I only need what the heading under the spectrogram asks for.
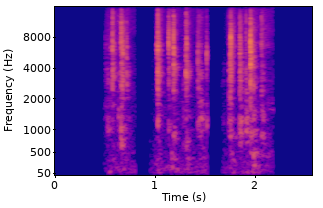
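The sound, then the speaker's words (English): Someone types on a computer keyboard in three short bursts of quick, faint key clicks separated by brief pauses. “Oh, look at him type, guys. He's doing another project for school. Look at him type away.”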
